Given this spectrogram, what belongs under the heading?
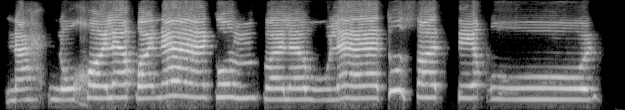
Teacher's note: qafnya pantul karena dia huruf qaf sukun ya, dibaca qalqalah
